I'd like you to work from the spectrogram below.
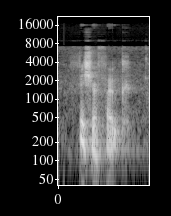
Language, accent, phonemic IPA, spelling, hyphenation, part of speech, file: English, Southern England, /ˈfɪʃəfəʊk/, fisherfolk, fish‧er‧folk, noun, LL-Q1860 (eng)-fisherfolk.wav
- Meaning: 1. People who fish for a living 2. Members of a culture that is dominated by fishing 3. Recreational fishers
